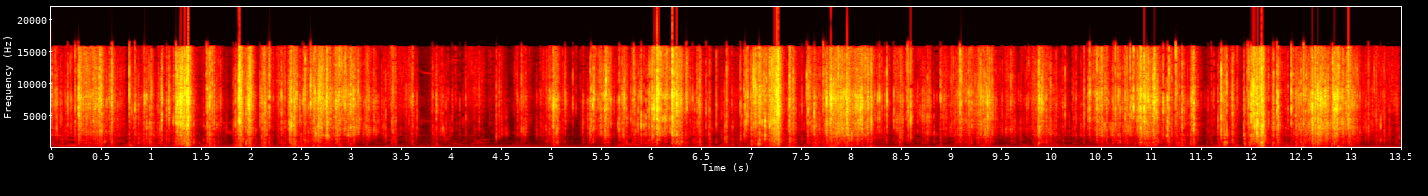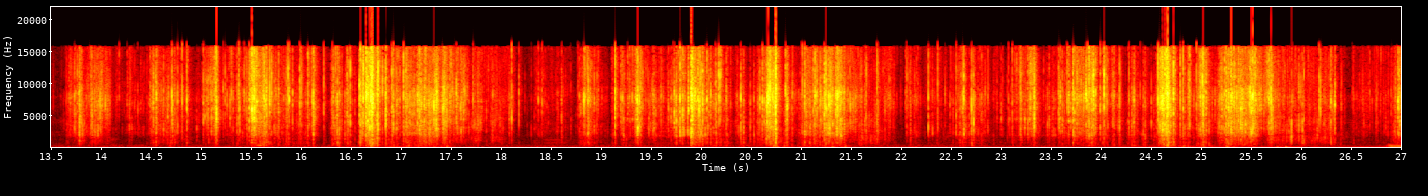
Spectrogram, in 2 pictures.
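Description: Foil trading-card pack wrappers being torn open and crinkled by hand, an irregular run of crackling rustles.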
